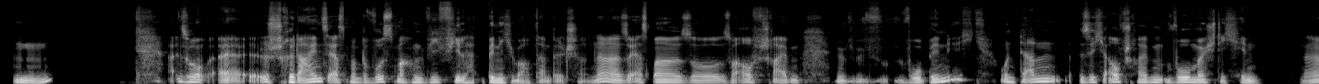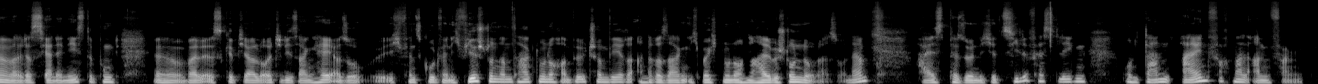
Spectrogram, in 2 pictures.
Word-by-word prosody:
Mhm. 90 -5 +4 1.1
Also, 115 -3 +2
äh, 115 - +2
Schritt 115 0 +5
1 120 +8 +6
erst 110 -1 +1
mal 105 - +3
bewusst 105 +7 0
machen, 105 -4 +1
wie 105 0 +1
viel 105 -2 +2
ha 90 - -4
bin 110 -5 +7
ich 90 - +3
überhaupt - - -2
am - - -3
Bildschirm, - - -7
ne? 105 +8 +1
Also 95 -1 +3
erst 105 - -2
mal 100 -2 +4
so 95 0 -1
so 90 +2 -4
aufschreiben: 100 -1 -2 0.3
„W - - -2
w - - -9 0.2
wo 95 +2 0
bin 115 +5 +5
ich“ 210 +2 -2 0.2
und 110 -3 -1
dann 130 +4 +4 0.2
sich 110 0 -1
aufschreiben, 110 -2 +2
„wo 105 +2 +6
möchte 105 -2 +2
ich 85 - -8
hin?“ 90 -6 -1 0.4
Ne, 100 +4 0
weil 85 -1 -1
das 95 0 -1
ist - - -3
ja 90 - +1
der 85 0 -2
nächste 105 +5 -2
Punkt, 110 -1 -3 0.3
äh, 95 - -3
weil 90 0 -1
es - - -3
gibt - - -5
ja 95 - 0
Leute, 95 +1 -2
die 95 - -1
sagen: 90 +1 -3
„Hey 105 +3 +1
also 90 +2 -3 0.2
ich - - -7
fände 105 - -4
es 105 - -12
gut, 105 -2 -1
wenn 95 -1 0
ich 90 - -6
4 140 +2 +7
Stunden 130 -5 +1
am 115 0 -1
Tag 115 0 -3
nur 120 -2 +2
noch 115 -1 -1
am 105 - -3
Bildschirm 115 -1 -2
wäre“, 110 -1 -2
andere 100 0 -2
sagen: 95 +1 -1
„Ich 100 - -10
möchte 100 0 -2
nur 100 - +3
noch 100 -1 +2
1/2 95 +1 +2
Stunde 105 +1 +2
oder - - -14
so“, - - -18
ne? 115 - -1 0.5
Heißt 90 +1 -4
persönliche 95 -4 -1
Ziele 150 +7 -2
festlegen 130 -3 -4 0.3
und 110 -1 -6
dann 110 +2 0
einfach 150 +9 0
mal 115 -4 -1
anfangen, 90 -1 -7
105 Hz, 205 wpm, -21 LUFS, 95-115 Hz, 1.1 s, bin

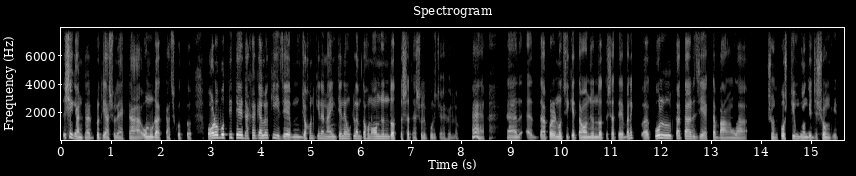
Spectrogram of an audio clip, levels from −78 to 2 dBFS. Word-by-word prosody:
সেই 230 - +3
গানটার 110 -3 0
প্রতি 110 0 -1
আসলে 105 -1 -6
একটা 100 0 -5 0.3
অনুরাগ 125 -4 +4
কাজ - - -5
করত। - - -10 0.5
পরবর্তীতে 210 +4 +6 0.2
দেখা 175 +2 -3
গেল 180 0 +5
কি? 205 - -4 0.2
যে 145 - +4 0.4
যখন 130 +6 -2
কিনা 160 -1 -3
9-10 135 +5 -2
এ - - 0
উঠলাম 155 +1 -1
তখন 150 +2 -1
অঞ্জন 145 0 0
দত্তের 125 -3 +2
সাথে - - -4
আসলে 105 -1 -7
পরিচয় - - -9
হইল - - -15 0.4
হ্যাঁ, - - +1 0.5
আ - - 0 0.4
আ - - -1 0.2
তারপরে 125 0 +2
নচিকেতা, 125 -2 0
অঞ্জন 115 0 +1
দত্তের 110 -1 -1
সাথে 120 - -2
মানে 145 +5 +1 0.3
আ - - +4 0.2
কলকাতার 170 -5 +4
যে 130 - -1
একটা 120 - -2
বাংলা 100 -2 -4 0.8
পশ্চিমবঙ্গের 130 -7 0
যে 110 - -4
সঙ্গীত। 105 -7 -1
130 Hz, 160 wpm, -23 LUFS, 110-160 Hz, 0.8 s, পরবর্তীতে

